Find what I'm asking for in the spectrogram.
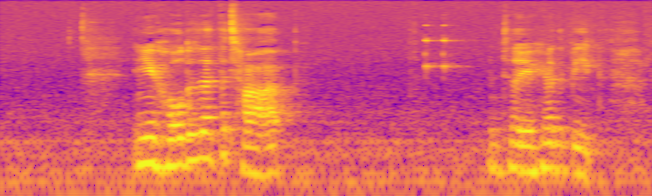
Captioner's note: device beeps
